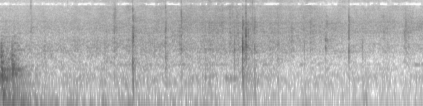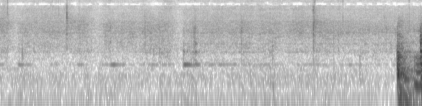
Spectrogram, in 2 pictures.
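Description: Wild oyster mushrooms sizzle steadily while frying in a pan, a continuous close hiss broken by occasional crackles and pops, with a louder burst of stirring near the end.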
